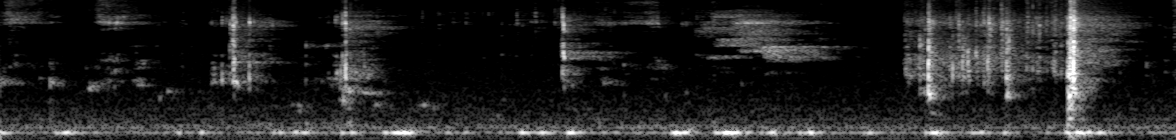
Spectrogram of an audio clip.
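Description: A person chewing a mouthful of grilled fish, with soft wet mouth sounds and scattered small clicks and smacks.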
